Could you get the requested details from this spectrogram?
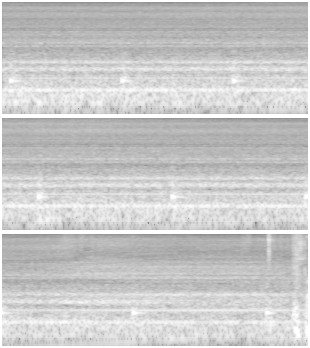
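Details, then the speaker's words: Chinese diesel air heater after switch-off: steady fan whir with low hum and faint light ticks every couple of seconds as fuel is cut and the fan cools the unit, normal shutdown cooldown. "so same thing you listen fan kicks in turns the fuel off"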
